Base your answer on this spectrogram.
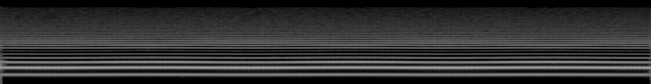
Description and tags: The vowel “A" ordered within a standard scale of one octave starting with root.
